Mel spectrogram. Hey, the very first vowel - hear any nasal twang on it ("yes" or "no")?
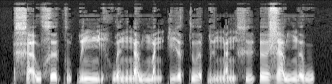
no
